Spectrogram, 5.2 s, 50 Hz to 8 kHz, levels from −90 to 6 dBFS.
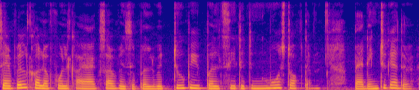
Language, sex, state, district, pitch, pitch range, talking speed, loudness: English, female, Assam, Kamrup Metropolitan, 220 Hz, 205-240 Hz, 185 wpm, -17 LUFS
